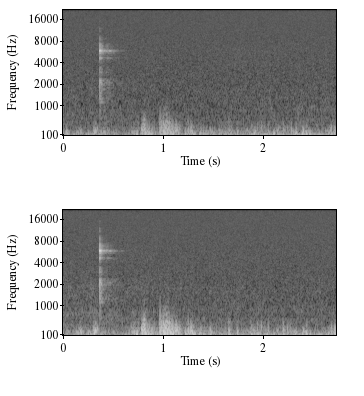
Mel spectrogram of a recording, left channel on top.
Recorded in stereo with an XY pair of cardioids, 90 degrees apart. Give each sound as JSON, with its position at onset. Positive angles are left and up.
{"t": 0.4, "sound": "a clink", "azimuth_deg": -35, "distance_m": 0.9}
